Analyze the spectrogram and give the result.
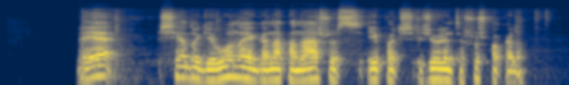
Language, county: Lithuanian, Telšiai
